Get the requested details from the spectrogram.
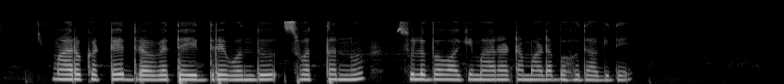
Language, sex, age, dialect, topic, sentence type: Kannada, female, 25-30, Central, banking, statement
